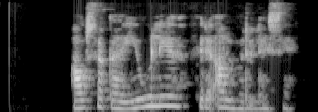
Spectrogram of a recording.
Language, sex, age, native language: Icelandic, female, 40-49, Icelandic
